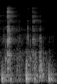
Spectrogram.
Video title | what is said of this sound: Colorado xt pontoon modifications | it's solid like it does not does not flex it does not move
